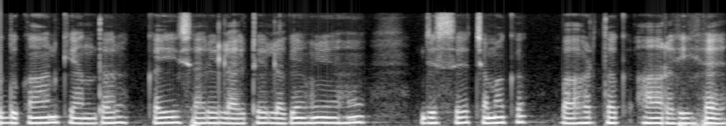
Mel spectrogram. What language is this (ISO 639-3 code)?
hin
